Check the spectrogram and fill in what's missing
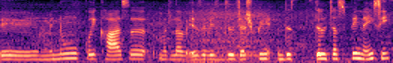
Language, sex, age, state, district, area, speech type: Punjabi, female, 30-45, Punjab, Kapurthala, urban, spontaneous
